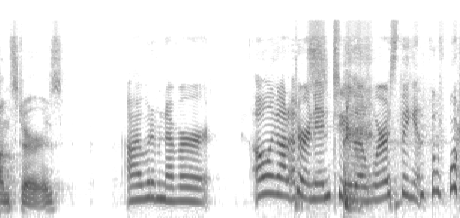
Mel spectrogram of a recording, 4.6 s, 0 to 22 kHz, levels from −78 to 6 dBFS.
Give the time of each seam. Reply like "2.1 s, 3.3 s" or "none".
1.1 s, 3.0 s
